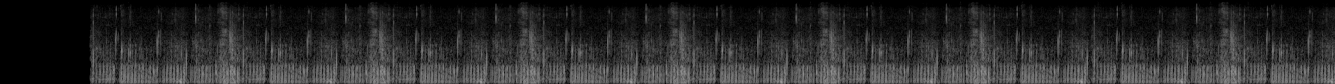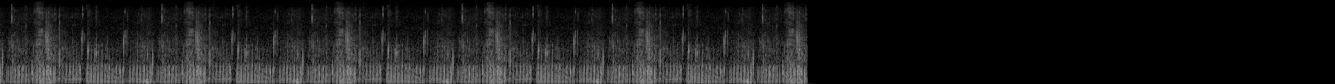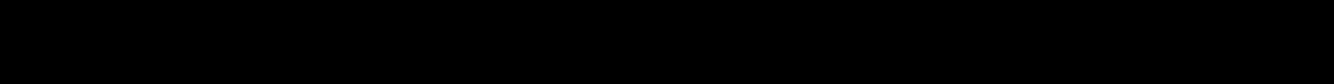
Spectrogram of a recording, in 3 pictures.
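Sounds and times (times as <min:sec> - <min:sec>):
cat purring: 0:01.0 - 0:21.4.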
